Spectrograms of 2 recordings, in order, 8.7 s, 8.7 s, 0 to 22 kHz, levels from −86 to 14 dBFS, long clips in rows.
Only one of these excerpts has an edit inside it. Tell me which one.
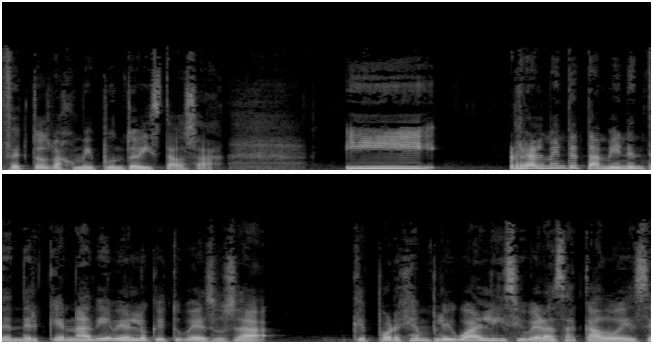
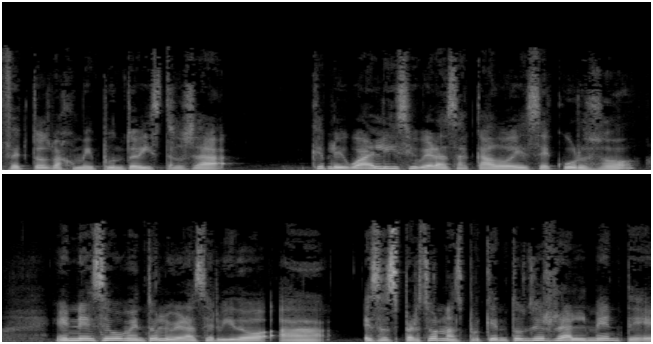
second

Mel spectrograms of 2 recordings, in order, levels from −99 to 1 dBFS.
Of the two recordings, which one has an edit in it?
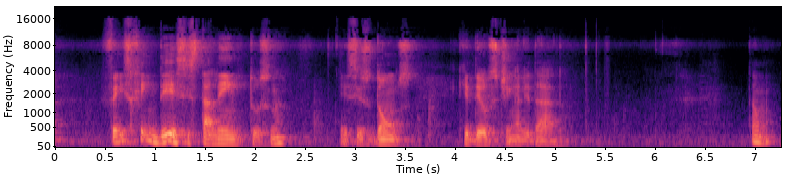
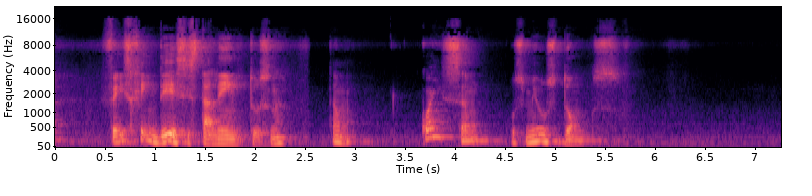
second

